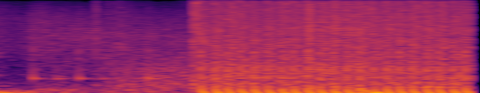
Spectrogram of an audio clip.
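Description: A machine gun fires a rapid burst.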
